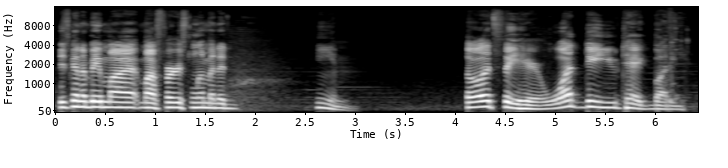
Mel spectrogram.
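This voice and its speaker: A game streamer, a man with a fairly high voice, chats casually during a livestream at a measured pace. He rambles and thinks aloud as he plays, with soft music behind him.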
